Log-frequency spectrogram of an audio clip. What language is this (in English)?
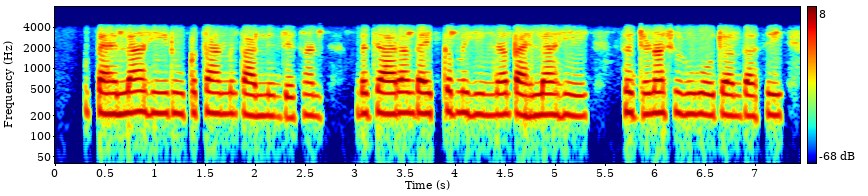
Punjabi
